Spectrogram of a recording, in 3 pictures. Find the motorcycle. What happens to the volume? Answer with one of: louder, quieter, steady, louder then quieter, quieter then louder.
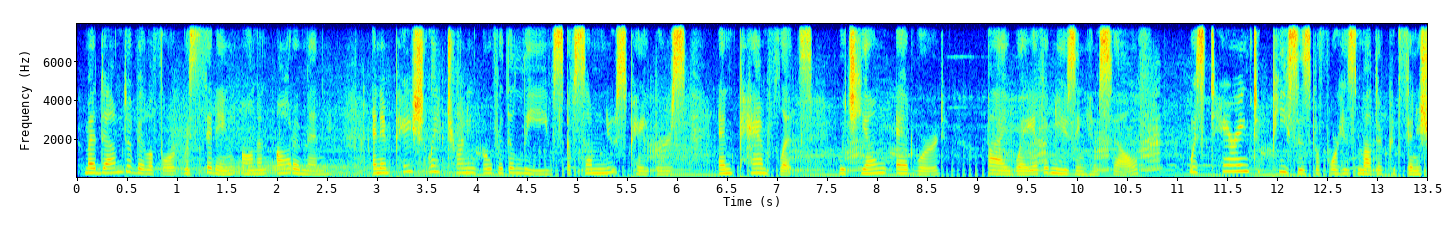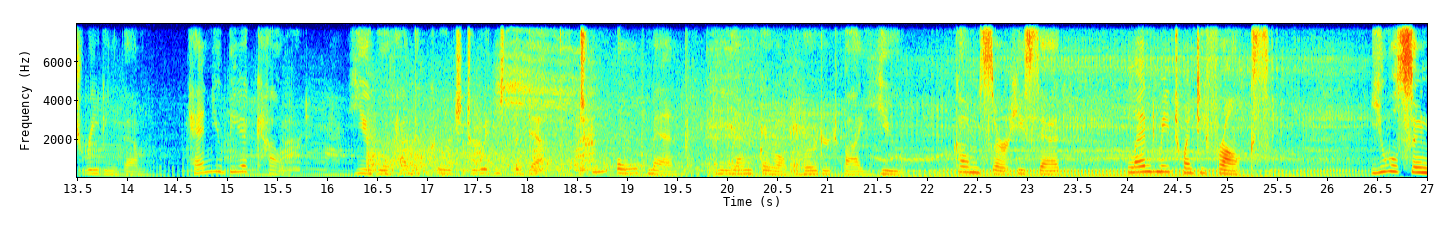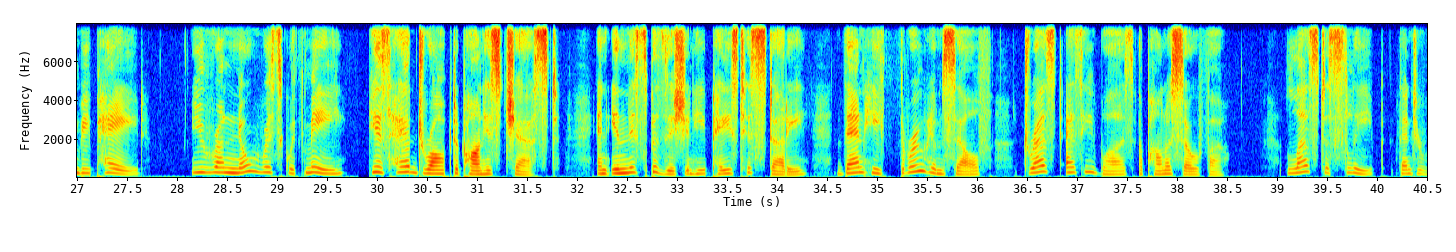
louder.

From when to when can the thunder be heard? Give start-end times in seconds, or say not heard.
16.4-20.8.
